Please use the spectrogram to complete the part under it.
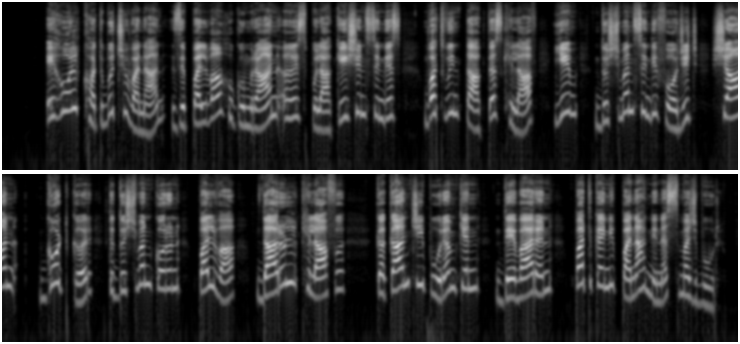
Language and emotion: Kashmiri, neutral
